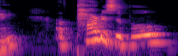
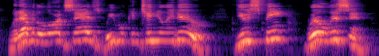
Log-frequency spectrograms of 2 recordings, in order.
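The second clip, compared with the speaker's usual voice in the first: higher, eager vow, landing loud on "we'll listen"; "You speak, we'll listen" pitched up and firmly punched; emphatic pledge; 7 semitones higher, 6 dB louder than usual. Acted. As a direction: declare "we will continually do" with full commitment. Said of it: "All of it is cohortative".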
